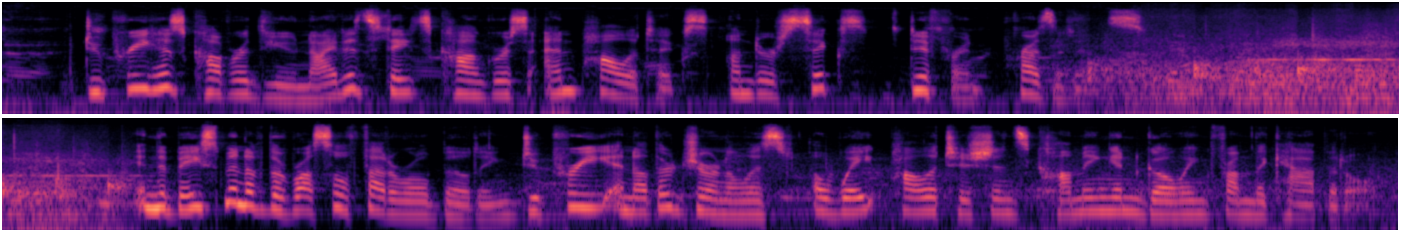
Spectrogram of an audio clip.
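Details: Adult female narrator; typical speech.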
